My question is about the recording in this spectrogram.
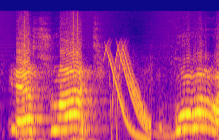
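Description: A comedy sound effect: a quick falling whistle that drops steeply in pitch, about a second in, between two stretches of a man's drawn-out, wavering vocal cries.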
